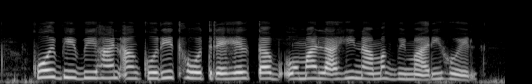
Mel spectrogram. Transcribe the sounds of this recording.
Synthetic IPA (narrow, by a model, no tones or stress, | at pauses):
koːibʱibiɦaːnʔɐ̃ŋkʊɾit̪ɦoːt̪ɾəɦelt̪ɐboːmãlaːɦinaːmək̚biːmaːɾiɦoːeːl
